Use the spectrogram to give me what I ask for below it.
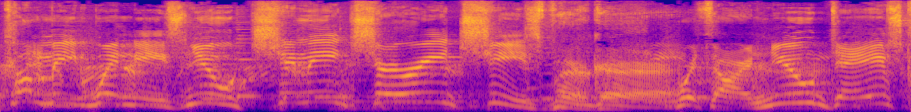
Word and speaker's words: chimichurri: Introducing Wendy's new chimichurri cheeseburger.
